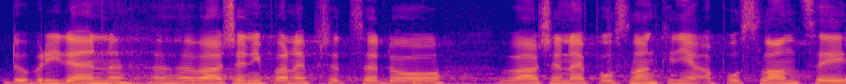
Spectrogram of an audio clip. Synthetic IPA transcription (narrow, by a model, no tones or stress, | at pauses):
dobɾiːdɛnvaːʒɛniːpanɛpr̝̥ɛt̪sɛdo̞ | vaːʒɛnɛːpo̞slaŋkɪɲɛʔapo̞slant͡sɪ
